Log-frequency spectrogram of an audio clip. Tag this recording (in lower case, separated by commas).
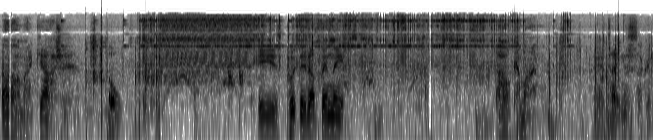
speech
